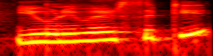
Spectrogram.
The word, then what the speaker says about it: university: The words university and European begin with the vowels U and E. But both these words are pronounced with U sound.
